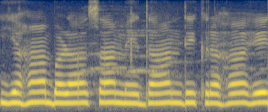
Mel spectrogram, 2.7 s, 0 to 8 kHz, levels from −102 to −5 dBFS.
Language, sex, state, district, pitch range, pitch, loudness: Hindi, female, Chhattisgarh, Bilaspur, 255-265 Hz, 260 Hz, -14 LUFS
